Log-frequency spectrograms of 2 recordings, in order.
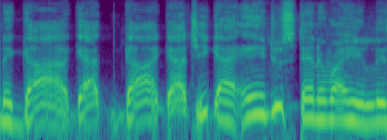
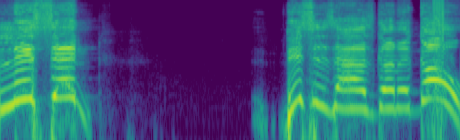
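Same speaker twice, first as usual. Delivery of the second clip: very loud, high, booming delivery; 9 semitones higher, 9 dB louder than usual. Acting out Mattathias answering the king: imitating Mattathias speaking loudly. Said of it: "He spoke with a loud voice".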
